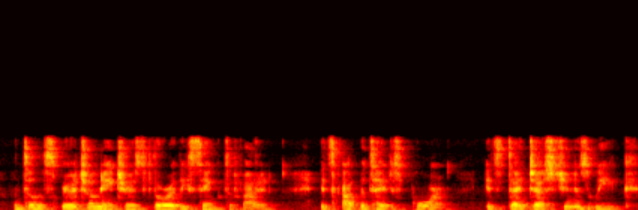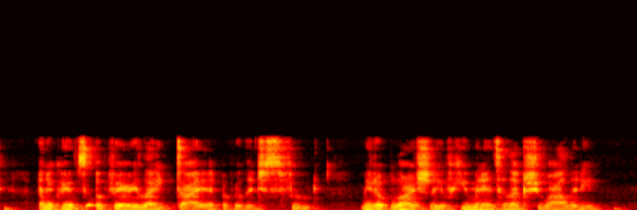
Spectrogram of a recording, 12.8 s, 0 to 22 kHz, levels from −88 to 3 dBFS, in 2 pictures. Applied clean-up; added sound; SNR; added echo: none; none; none; reverberation time 0.3 s.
